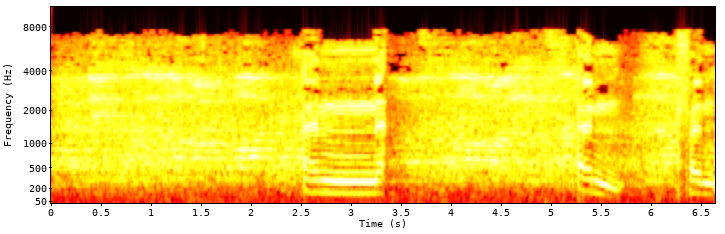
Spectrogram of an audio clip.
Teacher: نعم، ويخرج منه حرف واحد وهو النون الساكنة المظهرة أن. فالنون مخرجها من رأس اللسان حينما يصطدم بلثة الثنايا العليا أن أن. فرأس اللسان حينما يصطدم باللثة واللثة هي منبت الأسنان فحينما يصطدم رأس اللسان بلثة الثنيين العليين هذا مخرج النون أن أن.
